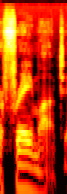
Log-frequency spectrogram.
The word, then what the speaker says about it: Fremont: Fremont. And he was, or Fremont as he pronounced it.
